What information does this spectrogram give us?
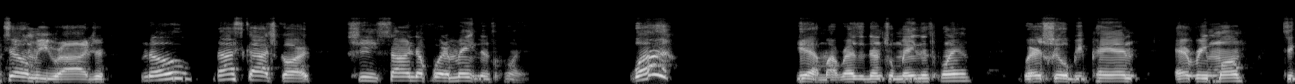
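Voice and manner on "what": sharp high disbelieving "What?"; a stunned one-word yelp of disbelief; surprised. Real, not acted. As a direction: blurt it out in shock, way up high. Host reacts to surprising news.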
